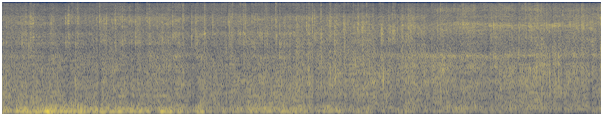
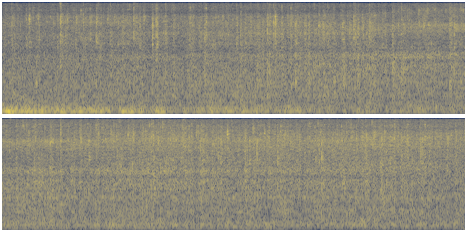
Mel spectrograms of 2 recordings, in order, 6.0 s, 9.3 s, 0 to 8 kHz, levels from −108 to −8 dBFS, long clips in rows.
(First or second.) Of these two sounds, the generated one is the first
